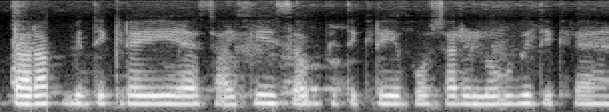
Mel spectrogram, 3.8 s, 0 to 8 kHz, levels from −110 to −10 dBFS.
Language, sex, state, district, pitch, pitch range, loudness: Hindi, female, Bihar, West Champaran, 220 Hz, 215-230 Hz, -21 LUFS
